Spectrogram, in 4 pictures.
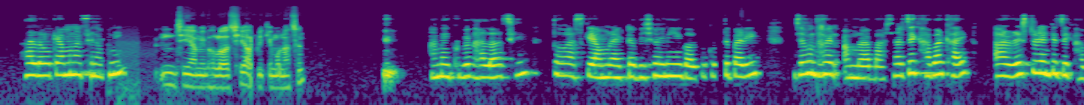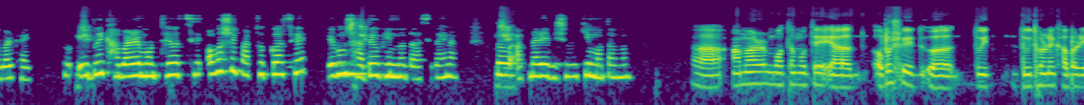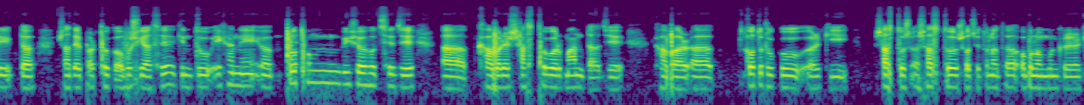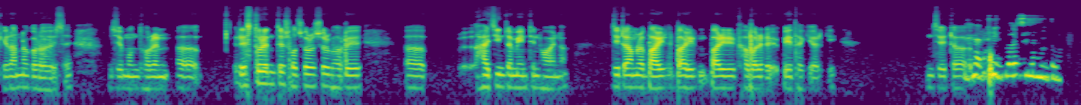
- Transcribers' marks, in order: other background noise; static; tapping; distorted speech
- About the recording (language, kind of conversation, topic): Bengali, unstructured, আপনার মতে বাড়িতে খাওয়া আর রেস্তোরাঁয় খাওয়ার মধ্যে কোনটি ভালো?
